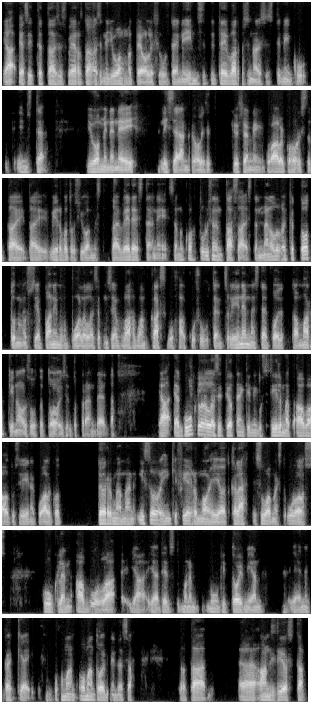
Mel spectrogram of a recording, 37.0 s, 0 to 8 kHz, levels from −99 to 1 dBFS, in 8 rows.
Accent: native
